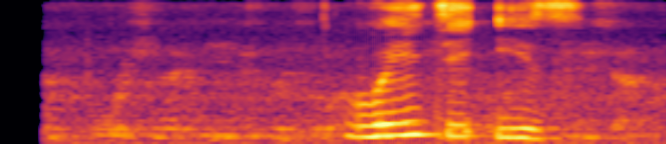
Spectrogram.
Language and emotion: Russian, neutral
